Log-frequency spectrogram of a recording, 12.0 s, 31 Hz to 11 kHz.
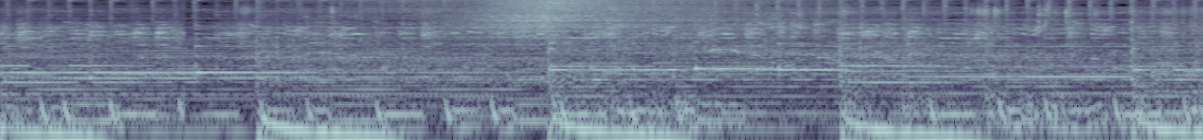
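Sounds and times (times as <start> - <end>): music with heavy bass beat: 0.0 - 12.0.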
